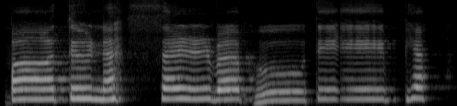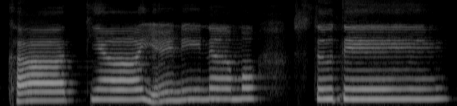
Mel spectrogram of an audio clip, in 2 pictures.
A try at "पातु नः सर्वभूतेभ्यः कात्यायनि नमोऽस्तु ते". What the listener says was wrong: So I can hear the pronunciation of visarga in bhutebhyah katyayani. But when you're pronouncing the naha, it still sounds a little bit like you're saying na. So it could just be that I'm not able to hear it over the Zoom connection.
